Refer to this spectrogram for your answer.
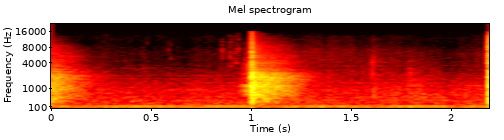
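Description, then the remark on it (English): A crisp, sharp hand clap rings out over a low steady hum, followed by another brief clap at the very end; no one speaks. “Just one clap.”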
